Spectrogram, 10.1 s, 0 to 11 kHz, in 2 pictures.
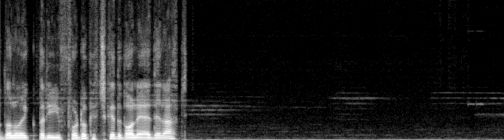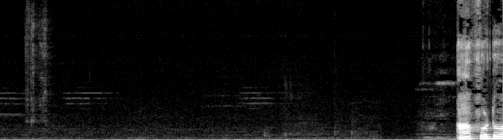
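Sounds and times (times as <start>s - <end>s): camera shutter click: 5.2s - 5.6s.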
